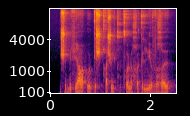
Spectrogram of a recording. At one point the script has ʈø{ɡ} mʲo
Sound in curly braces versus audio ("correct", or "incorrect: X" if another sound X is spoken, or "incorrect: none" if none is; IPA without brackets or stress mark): correct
